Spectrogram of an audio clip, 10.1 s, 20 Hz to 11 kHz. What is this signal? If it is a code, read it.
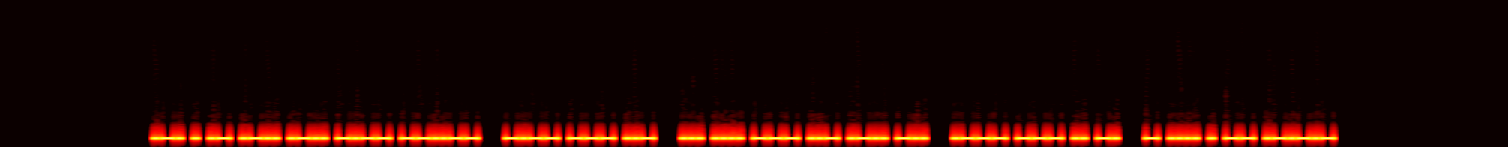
Morse code, heard as a keyed tone, about 44 wpm, 700 Hz. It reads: REALLY, YOU SHOULD JOIN THEM.
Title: Sentences from Top 1400 Words 45wpm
